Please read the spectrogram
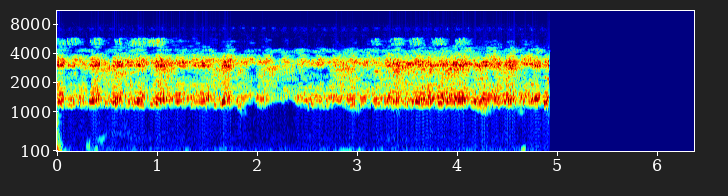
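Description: A dense night chorus of frogs calling after rain, with a fast, evenly repeating call above it. It cuts off suddenly about five seconds in.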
